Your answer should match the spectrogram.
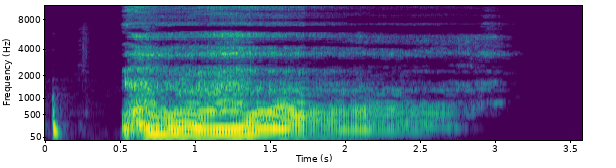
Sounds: Sigh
